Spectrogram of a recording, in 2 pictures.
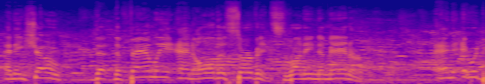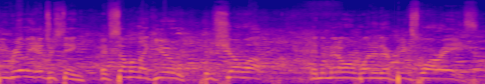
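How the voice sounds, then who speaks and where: Male host, high-pitched, loose rambling banter, heavy crowd chatter around him. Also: normal speed. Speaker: podcast host. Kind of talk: casual bantering chat. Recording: loud crowd chatter, outdoor urban spot.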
